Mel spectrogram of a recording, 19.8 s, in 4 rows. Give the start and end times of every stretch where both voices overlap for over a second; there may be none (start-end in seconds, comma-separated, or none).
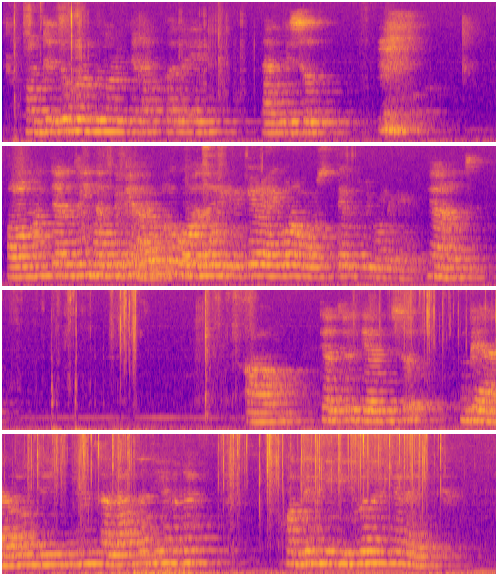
5.6-7.2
